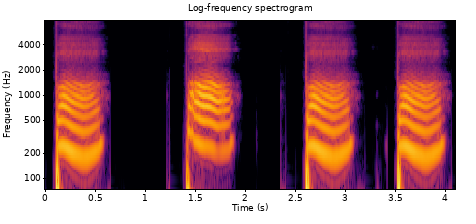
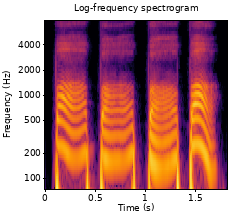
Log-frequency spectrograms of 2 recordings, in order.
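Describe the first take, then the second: First: The second syllable is said on higher pitch. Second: All four syllables sound the same, none stressed. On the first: "I have used a higher pitch for the second ba" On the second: "Here we have four identical syllables"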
